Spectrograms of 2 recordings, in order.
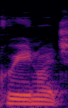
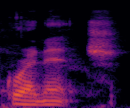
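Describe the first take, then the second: First: The word is pronounced the way it is spelled. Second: The word is not pronounced the way it is spelled. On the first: The speaker calls it wrong. "I was saying Greenwich" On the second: The speaker calls it right. "instead of Greenwich"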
